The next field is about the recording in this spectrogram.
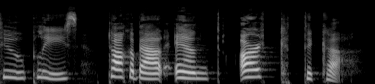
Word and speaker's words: Antarctica: Yeah, there's an extra C in there. Antarctica. Antarctica. – It's a little tricky, huh? – Yeah, it has the word arc.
